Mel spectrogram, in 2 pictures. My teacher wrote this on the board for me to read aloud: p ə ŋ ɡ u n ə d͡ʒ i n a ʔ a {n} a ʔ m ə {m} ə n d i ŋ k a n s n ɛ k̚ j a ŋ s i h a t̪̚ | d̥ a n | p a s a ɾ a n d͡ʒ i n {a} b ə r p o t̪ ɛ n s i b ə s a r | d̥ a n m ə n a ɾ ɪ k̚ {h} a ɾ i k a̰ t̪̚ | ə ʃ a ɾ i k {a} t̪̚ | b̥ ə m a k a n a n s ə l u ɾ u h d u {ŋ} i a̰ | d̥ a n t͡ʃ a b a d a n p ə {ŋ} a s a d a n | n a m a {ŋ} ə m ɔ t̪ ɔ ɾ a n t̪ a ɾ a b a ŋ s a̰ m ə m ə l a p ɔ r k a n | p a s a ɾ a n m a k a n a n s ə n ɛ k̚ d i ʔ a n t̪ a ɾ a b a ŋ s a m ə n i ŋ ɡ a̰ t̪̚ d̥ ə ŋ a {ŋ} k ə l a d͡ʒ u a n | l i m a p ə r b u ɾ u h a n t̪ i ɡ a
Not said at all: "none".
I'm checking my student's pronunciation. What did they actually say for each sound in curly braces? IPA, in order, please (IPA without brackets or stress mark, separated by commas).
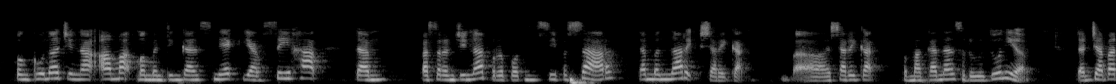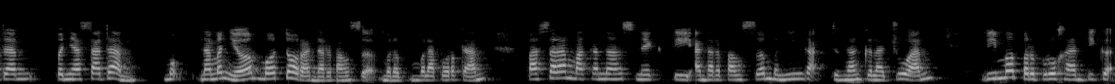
m, m, a, ʃ, a, n, ɲ, ɲ, n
